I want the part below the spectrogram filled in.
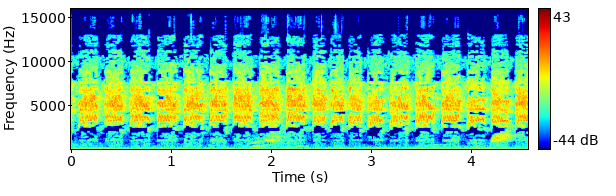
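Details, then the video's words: Lemon-bellied white-eye in ngeker-style song: a rapid, very regular run of shrill, buzzy notes, about four each second, loud and sustained throughout, with a couple of faint lower slurred sounds underneath. "KECIAL KUNING NGEKER"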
